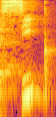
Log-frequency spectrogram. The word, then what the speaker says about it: Sikh: countries where we find Sikhs today a Sikh or Sikh means a disciple in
